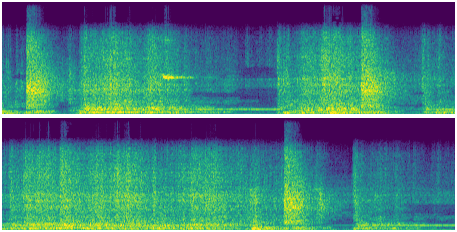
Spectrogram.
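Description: Heavy-duty C and Z purlin roll-forming machine running: a steady hum under loud, noisy mechanical working sound that comes in stretches, dropping away briefly every second or few, with a few sharp knocks.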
